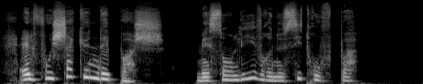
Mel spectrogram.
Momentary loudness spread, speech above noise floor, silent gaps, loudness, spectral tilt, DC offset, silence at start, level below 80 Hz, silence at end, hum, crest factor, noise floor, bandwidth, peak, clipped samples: 14 LU; 48 dB; none; -22 LUFS; -3.5 dB/octave; under 0.1%; 0.05 s; -56 dBFS; 0.7 s; none; 18 dB; -70 dBFS; over 20 kHz; -6 dBFS; under 0.1%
